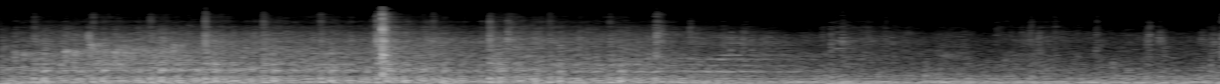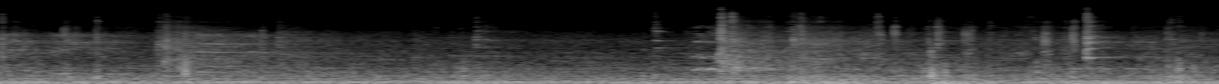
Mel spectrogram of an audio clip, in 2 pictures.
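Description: A badminton racket smacks a shuttlecock back and forth.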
